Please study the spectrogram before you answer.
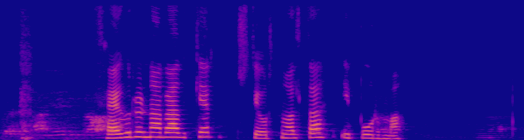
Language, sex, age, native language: Icelandic, female, 60-69, Icelandic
